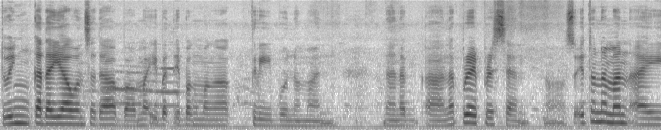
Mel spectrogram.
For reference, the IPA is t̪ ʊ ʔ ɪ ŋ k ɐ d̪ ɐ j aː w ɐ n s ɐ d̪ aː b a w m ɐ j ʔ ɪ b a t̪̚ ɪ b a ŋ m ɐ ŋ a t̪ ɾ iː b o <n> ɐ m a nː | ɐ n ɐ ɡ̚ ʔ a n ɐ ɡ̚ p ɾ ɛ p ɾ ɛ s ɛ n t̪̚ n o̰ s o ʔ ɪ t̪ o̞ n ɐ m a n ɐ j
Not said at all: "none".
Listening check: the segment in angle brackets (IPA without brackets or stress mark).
n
